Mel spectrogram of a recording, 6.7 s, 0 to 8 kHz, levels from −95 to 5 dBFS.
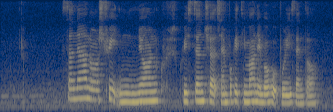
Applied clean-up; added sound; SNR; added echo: none; none; none; none.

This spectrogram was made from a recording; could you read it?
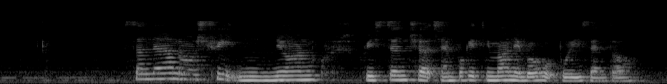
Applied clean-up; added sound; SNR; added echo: none; none; none; reverberation time 0.4 s.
